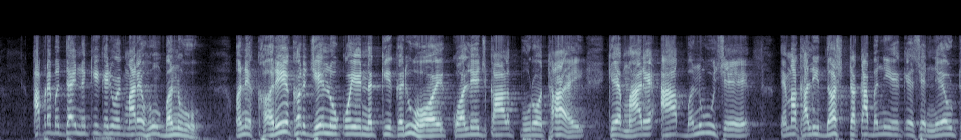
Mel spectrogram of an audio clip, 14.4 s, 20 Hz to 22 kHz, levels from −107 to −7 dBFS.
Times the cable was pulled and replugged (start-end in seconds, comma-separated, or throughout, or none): none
